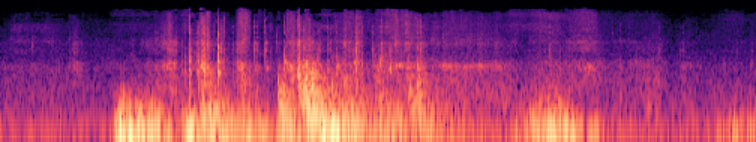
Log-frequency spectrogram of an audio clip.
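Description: A fish thumps and scrapes against a metal boat floor.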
